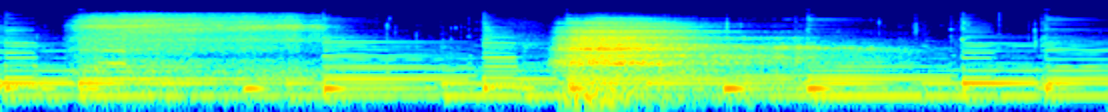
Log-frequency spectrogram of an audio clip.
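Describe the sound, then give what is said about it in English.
A person takes a deep breath in and out: two long, airy breaths a couple of seconds apart, the second fuller and louder, over soft sustained background music. “He took another deep breath in and out.”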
